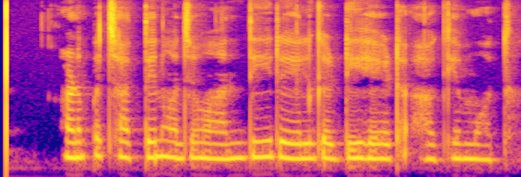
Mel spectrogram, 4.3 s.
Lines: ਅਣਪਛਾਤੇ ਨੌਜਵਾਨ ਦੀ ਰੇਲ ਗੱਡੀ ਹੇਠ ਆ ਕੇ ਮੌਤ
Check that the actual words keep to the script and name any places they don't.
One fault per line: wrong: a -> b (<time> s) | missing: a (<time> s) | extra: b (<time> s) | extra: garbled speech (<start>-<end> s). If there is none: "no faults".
no faults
